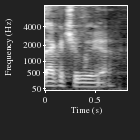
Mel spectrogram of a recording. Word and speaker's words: Sacagawea: No, it's Sacagawea. – Sacagawea? Wait, what are you saying? – Sacagawea. – Sacagawea? – Yeah. – Sacagawea.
